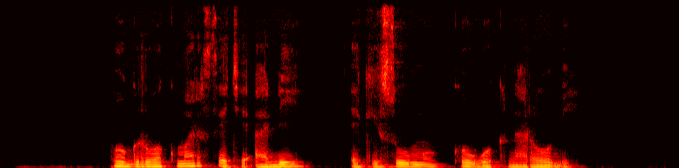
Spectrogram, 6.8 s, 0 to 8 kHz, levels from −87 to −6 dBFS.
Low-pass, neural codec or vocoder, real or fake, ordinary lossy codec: none; none; real; none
